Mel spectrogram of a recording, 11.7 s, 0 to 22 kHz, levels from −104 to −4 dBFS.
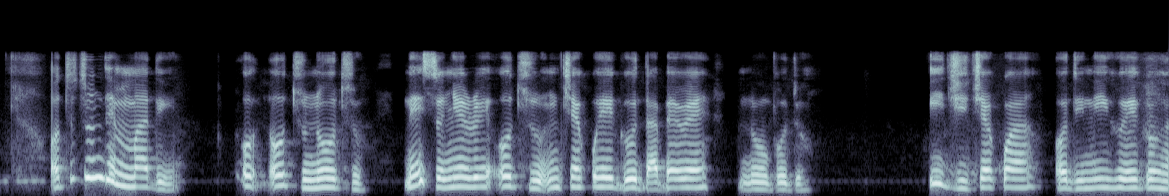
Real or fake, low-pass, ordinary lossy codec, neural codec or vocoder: fake; 7.2 kHz; none; codec, 44.1 kHz, 7.8 kbps, DAC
